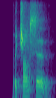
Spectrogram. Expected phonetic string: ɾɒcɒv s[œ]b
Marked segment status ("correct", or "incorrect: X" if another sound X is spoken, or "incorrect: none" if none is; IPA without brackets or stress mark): correct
